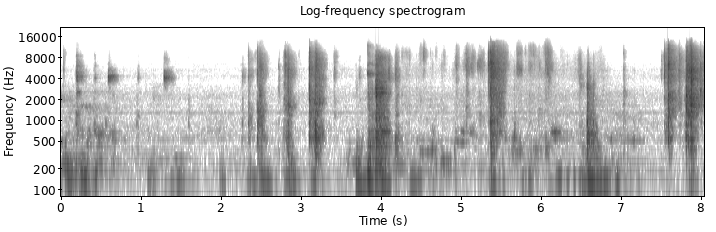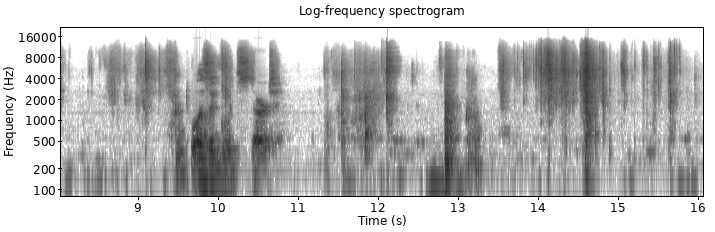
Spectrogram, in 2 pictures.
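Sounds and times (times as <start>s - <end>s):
knife slitting card pack: 13.5s - 15.8s.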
